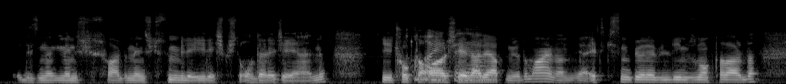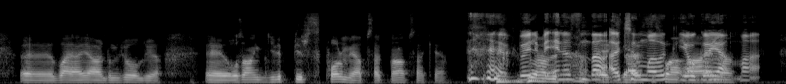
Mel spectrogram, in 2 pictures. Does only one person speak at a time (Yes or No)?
No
